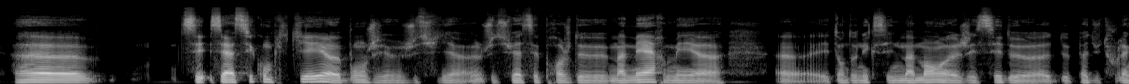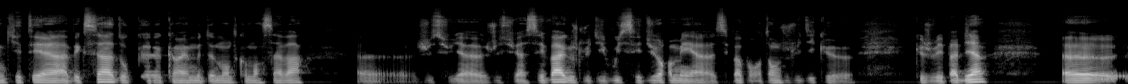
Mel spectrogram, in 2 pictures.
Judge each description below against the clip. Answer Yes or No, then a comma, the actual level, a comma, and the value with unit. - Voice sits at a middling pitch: No, very low, 90 Hz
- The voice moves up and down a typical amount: No, narrow, 2.2 semitones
